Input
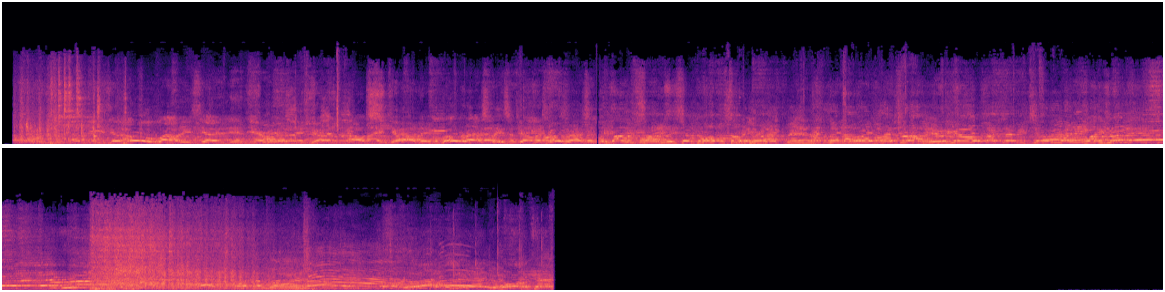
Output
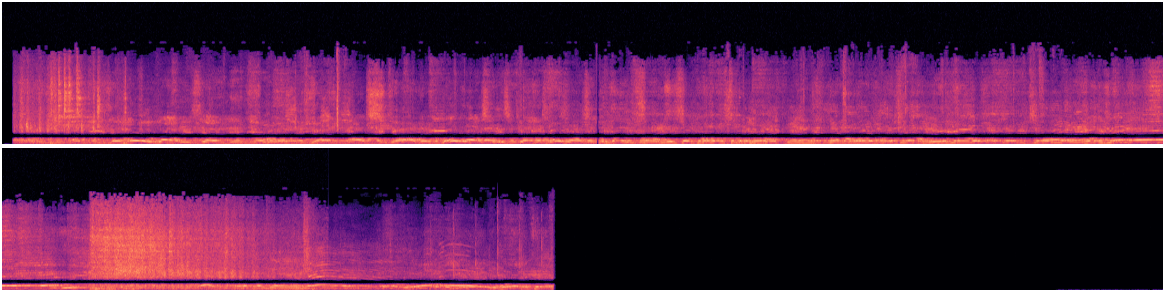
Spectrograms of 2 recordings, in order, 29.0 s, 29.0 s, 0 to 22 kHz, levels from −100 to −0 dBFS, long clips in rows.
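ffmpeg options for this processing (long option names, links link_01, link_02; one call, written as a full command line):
ffmpeg -i in.wav -af "asetnsamples=nb_out_samples=441:pad=0,asendcmd='18.59 highshelf g -3.5;19.79 highshelf g 4',highshelf=frequency=3700:gain=9,asuperstop=centerf=1300:order=20:qfactor=1.2,volume=4dB" out.wav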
